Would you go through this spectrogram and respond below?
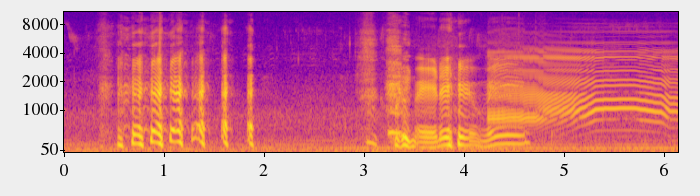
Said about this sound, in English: It's a cow.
